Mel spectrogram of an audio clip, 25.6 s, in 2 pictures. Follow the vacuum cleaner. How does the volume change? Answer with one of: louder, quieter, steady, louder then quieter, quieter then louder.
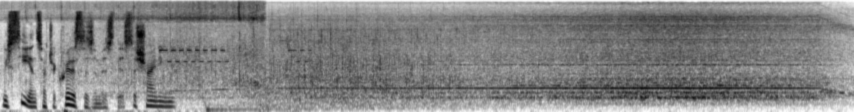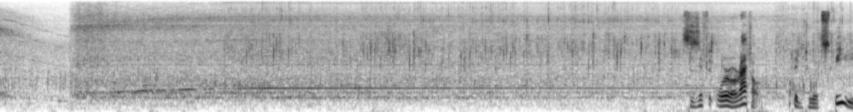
louder then quieter.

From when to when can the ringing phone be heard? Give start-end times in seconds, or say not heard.
2.4-4.8.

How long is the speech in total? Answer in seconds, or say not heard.
5 s.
